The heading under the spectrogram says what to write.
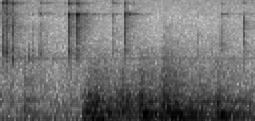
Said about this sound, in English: No, the thunder is going crazy right now.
